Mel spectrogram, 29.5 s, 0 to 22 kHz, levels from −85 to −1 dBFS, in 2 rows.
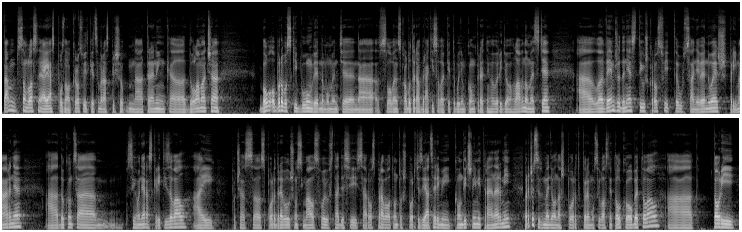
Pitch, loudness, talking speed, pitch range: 100 Hz, -26 LUFS, 165 wpm, 95-115 Hz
